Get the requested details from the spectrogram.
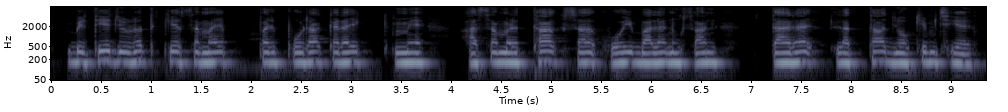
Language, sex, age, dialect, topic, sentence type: Maithili, male, 18-24, Eastern / Thethi, banking, statement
